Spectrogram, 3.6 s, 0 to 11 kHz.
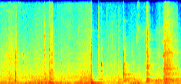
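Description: A ratchet turns a shiny silver bolt on an Ariens Path Pro 208cc single-stage snow blower with a surging engine, sounding as a string of quick metallic clicks and clacks up close over steady background noise.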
